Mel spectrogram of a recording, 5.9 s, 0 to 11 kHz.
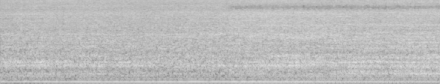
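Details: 1995 Ford Mustang GT after fuel pump and/or pressure regulator replacement: steady, even low idle rumble with no misses, knocks or hunting; normal healthy idle.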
